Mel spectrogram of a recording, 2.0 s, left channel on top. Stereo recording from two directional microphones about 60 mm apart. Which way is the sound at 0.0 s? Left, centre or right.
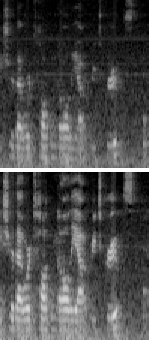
Right.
